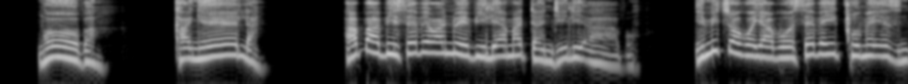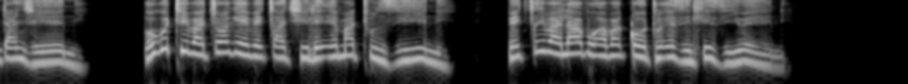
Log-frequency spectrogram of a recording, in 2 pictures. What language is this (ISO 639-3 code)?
nde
